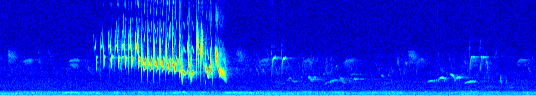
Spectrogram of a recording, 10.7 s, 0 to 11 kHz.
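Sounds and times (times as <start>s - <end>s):
Common chaffinch song Fringilla coelebs: 2.0s - 4.6s.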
